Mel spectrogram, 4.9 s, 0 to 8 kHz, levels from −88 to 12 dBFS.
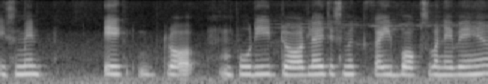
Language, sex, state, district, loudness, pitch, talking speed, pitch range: Hindi, female, Uttar Pradesh, Lalitpur, -15 LUFS, 245 Hz, 125 wpm, 240-250 Hz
